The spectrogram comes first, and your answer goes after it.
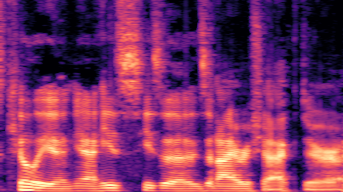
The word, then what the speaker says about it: Cillian: You say his name is you pronounce it Killian Murphy? I'm pretty sure it's Killian.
